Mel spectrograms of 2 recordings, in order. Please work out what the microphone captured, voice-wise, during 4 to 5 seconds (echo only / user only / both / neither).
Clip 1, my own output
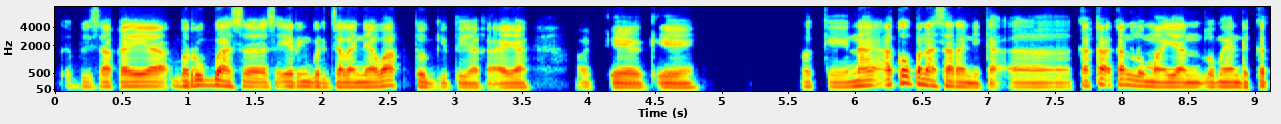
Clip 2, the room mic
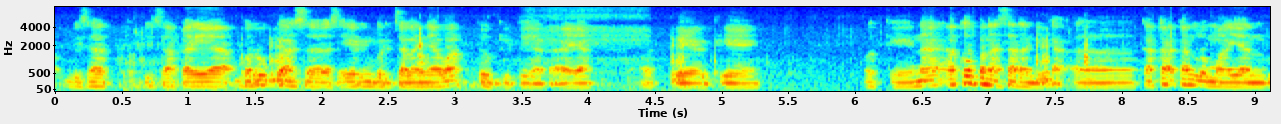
echo only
